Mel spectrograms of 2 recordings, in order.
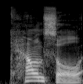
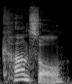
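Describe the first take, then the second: First: The first syllable sounds like 'coun'. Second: The first syllable sounds like 'con'. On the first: The speaker calls it wrong. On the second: The speaker calls it right.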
